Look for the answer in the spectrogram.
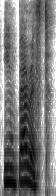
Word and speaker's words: embarrassed: 那实际上，embarrass 是个动词，但反倒它的形容词是常见的啊，动词并不是那么常用，所以它的重音在第二个音节 embarrass，然后加上的 embarrassed，因为后面是一个清辅音，所以这个 ed 它读音读成 embarrassed，embarrassed，我们拼一下，em 是 em，barra。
